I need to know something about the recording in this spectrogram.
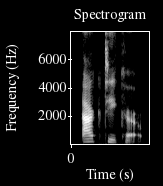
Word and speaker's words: ACTIQO: ACI Qo, that's spelled AC TIQO, and it's pronounced Actico. They've built this structured framework to help families step back and actually evaluate these activities without the emotional baggage. The Actico method is brilliant in its simplicity because it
